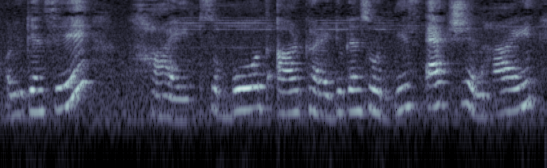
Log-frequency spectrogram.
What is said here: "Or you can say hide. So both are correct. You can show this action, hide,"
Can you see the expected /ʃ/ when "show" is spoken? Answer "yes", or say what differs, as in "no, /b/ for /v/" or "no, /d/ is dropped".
no, /s/ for /ʃ/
